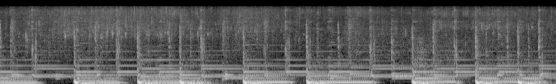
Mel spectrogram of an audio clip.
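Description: Egg-dipped chicken breast sizzling and crackling in a hot frying pan as it is turned with a spatula, over background music with a steady beat.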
